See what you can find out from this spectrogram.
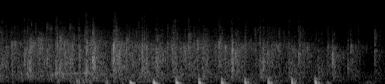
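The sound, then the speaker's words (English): A round of applause from a small crowd welcoming a guest doctor, dense clapping with a few sharper claps standing out, steady, lasting a few seconds without any talking. “So big round of applause for our guest,”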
